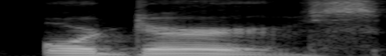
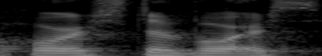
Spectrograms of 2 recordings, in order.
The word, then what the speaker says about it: hors d'oeuvres: how about the people being like Ethan it's pronounced hors d'oeuvres in the Discord worst divorce it's like I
